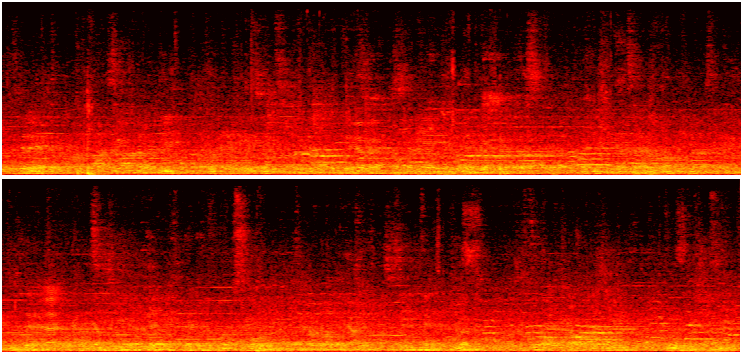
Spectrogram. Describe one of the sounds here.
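A crowd of adults murmurs and chatters all around in a large echoing hall.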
